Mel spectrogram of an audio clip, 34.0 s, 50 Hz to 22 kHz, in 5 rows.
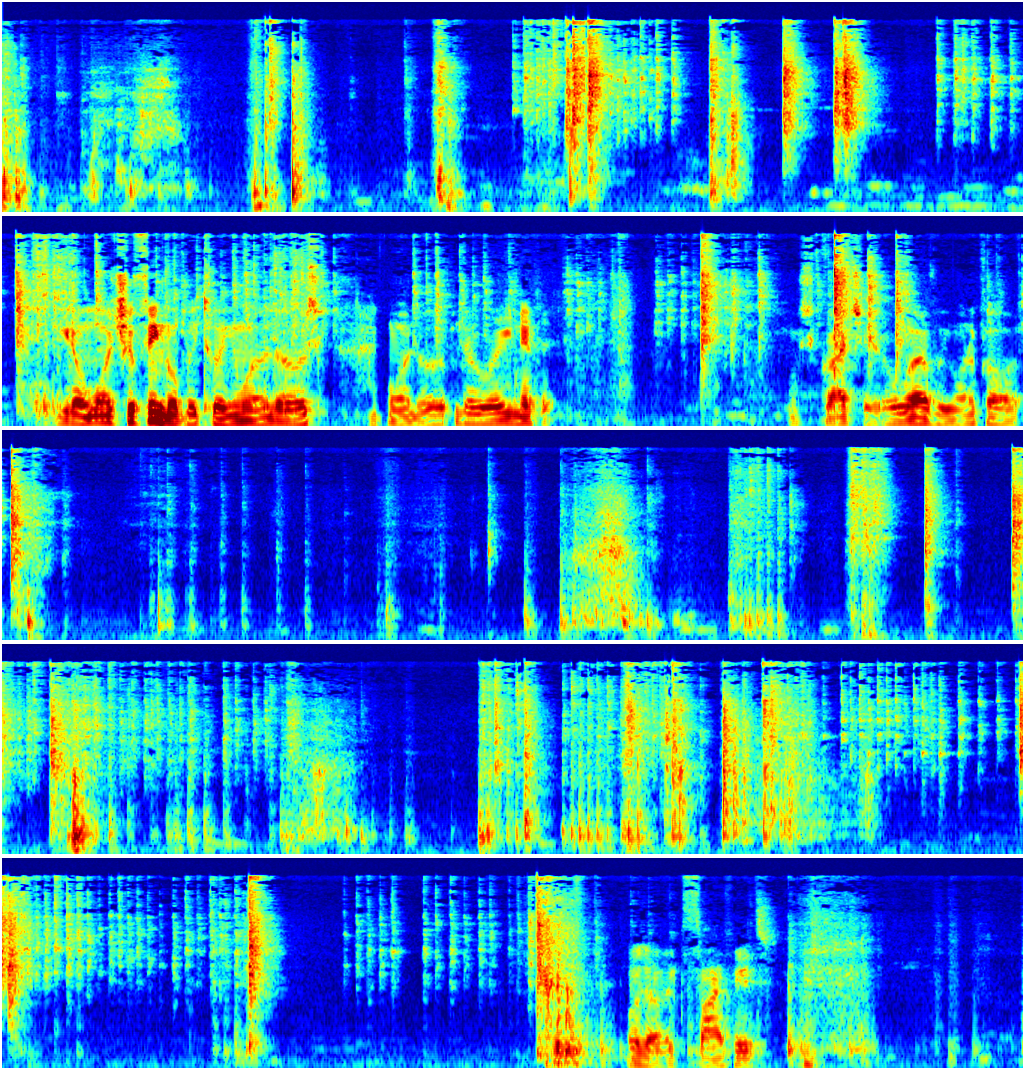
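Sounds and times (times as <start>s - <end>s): plastic spinning tops clattering: 2.8s - 14.0s, 17.9s - 31.4s.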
